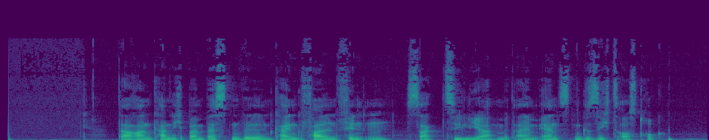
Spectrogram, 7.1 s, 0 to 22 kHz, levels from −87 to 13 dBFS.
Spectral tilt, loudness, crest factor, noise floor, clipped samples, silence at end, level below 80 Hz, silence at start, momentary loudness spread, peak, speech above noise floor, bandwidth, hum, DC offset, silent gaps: -5.5 dB/octave; -27 LUFS; 24 dB; -53 dBFS; under 0.1%; 0.05 s; -40 dBFS; 0.1 s; 10 LU; -4 dBFS; 28 dB; 16 kHz; none; under 0.1%; none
